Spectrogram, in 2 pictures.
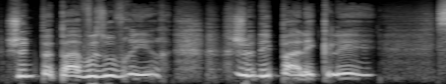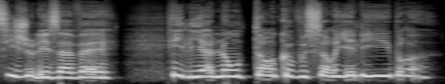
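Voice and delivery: put-on very high, tearful young woman; acted sobbing. A narrator's reading. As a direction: wail helplessly through sobs. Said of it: "dit Rosa en éclatant en sanglots". (en sanglots, voix très aiguë)

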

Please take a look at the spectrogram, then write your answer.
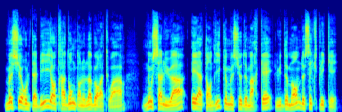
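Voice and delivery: plain reading voice

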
